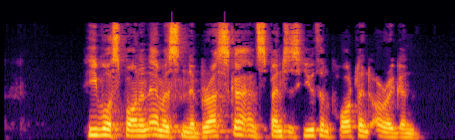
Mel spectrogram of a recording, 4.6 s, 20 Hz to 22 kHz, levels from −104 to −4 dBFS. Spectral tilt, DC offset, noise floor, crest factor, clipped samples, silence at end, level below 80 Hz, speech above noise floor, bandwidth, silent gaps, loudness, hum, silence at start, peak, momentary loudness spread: -4 dB/octave; under 0.1%; -77 dBFS; 16 dB; under 0.1%; 0.35 s; -58 dBFS; 61 dB; 11.5 kHz; none; -15 LUFS; none; 0.9 s; 0 dBFS; 7 LU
